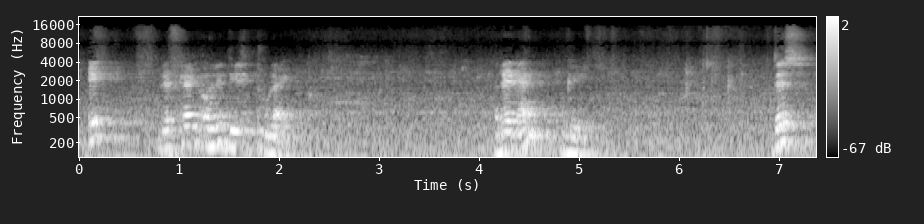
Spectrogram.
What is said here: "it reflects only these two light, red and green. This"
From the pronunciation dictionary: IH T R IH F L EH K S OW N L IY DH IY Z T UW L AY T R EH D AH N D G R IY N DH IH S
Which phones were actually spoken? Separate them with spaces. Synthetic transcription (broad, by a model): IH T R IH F EH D OW N L IY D IY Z T UW L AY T R EH D AH N D G R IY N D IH S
